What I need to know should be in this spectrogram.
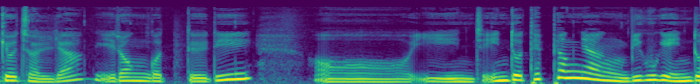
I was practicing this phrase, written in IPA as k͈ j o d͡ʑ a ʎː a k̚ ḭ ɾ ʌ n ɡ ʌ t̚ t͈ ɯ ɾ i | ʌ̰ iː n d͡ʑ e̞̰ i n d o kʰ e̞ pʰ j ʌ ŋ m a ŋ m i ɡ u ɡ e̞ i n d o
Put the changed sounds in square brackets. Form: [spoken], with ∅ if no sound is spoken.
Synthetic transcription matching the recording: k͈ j o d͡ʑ [ʌ] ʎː a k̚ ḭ ɾ ʌ n ɡ ʌ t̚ t͈ ɯ ɾ i | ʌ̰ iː n d͡ʑ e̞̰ i n d o [tʰ] e̞ pʰ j ʌ ŋ [ɲ] a ŋ m i ɡ u ɡ e̞ i n d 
